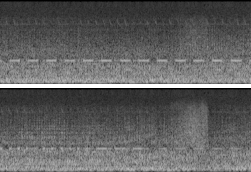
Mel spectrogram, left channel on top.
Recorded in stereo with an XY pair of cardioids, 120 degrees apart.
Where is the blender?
I don't hear a blender.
